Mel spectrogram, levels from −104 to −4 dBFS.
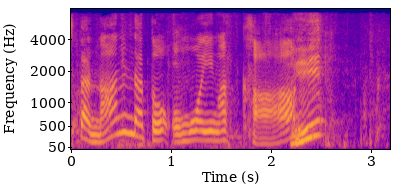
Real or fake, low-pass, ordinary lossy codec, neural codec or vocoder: fake; 7.2 kHz; MP3, 48 kbps; codec, 16 kHz, 4 kbps, X-Codec, HuBERT features, trained on general audio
